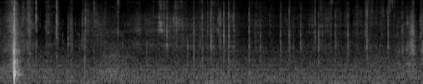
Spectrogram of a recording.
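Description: A single sharp knock just after the start, then faint scattered rustling and light clicks as an aluminium amplifier panel in a plastic bag is handled on the bench.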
